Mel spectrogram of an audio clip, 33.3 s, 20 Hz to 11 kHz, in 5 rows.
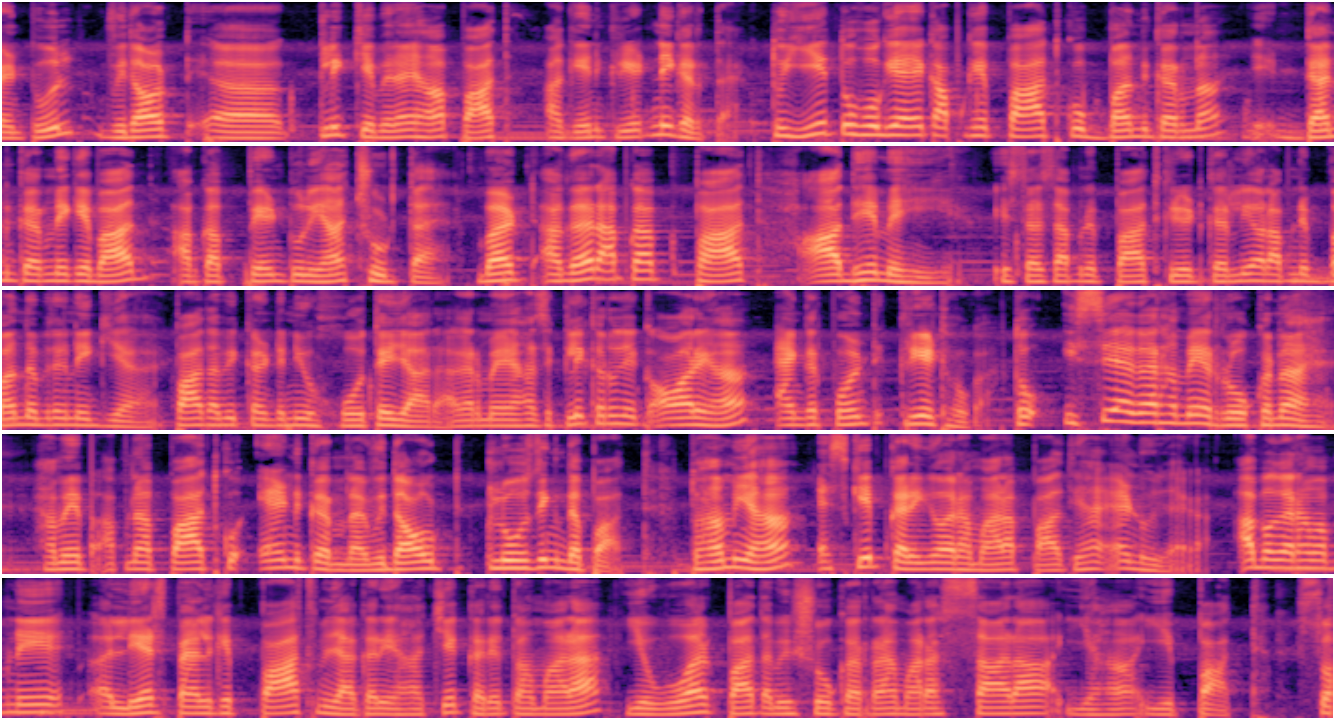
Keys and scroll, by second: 3.7 ctrl+z, 7.6 space, 8.9 ctrl+z, 11.3 Escape, 13.9 space, 24.2 Escape, 29.7 space, 31.6 space.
